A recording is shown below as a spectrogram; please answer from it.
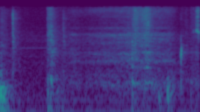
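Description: Quiet room tone with a few faint ticks, broken by a brief dead gap just after the start.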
